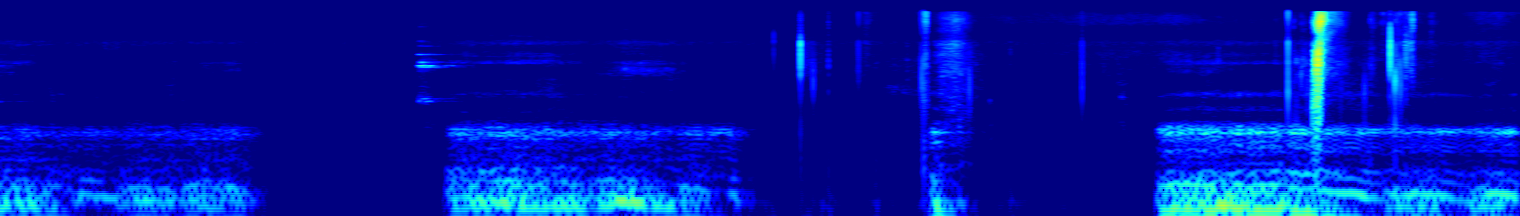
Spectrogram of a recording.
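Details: An old Golden Retriever lying on a cool tile floor after a walk, growling while playing tug-of-war with an American Akita puppy over a plush toy; long low rumbling growls of about two seconds, a pause, then a brief clatter before another sustained growl.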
